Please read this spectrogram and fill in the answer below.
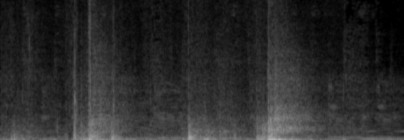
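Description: Three thuds of wrestlers' feet and bodies on a padded wrestling mat, the loudest a little after halfway, over background music.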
